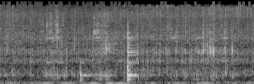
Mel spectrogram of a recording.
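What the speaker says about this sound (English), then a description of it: "I'll add my omena." Omena fish fry with soft tomatoes in a pot, a close, steady sizzle broken by scraping stirs and a few crackles, with no talking.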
